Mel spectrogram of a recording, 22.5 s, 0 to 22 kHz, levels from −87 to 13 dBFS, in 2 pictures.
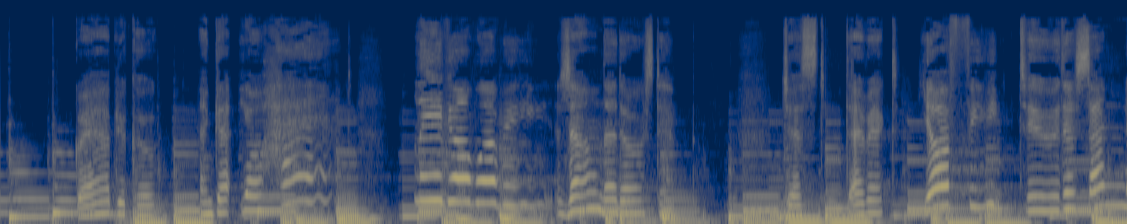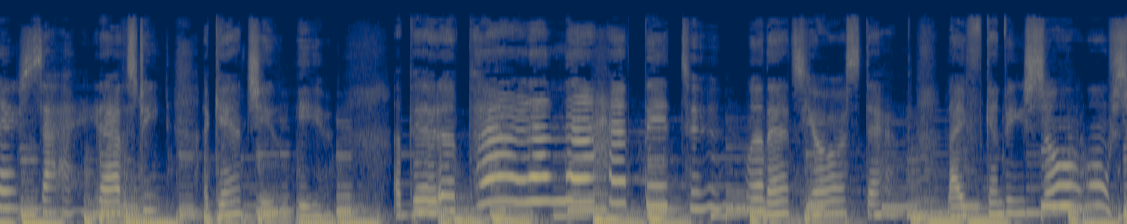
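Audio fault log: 15.03–15.55 s, drift correction step: playback runs 5.9% fast and pitch rises 99 cents, about a semitone, before snapping back. This is likely a clock-matching resampler briefly speeding up to drain its buffer. On a spectrogram, every harmonic jumps upward together, then drops back.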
